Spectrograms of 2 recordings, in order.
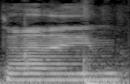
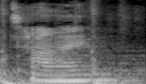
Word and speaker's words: thyme: Then we'll add in thyme or thyme, as you guys have told me. I don't know why that's pronounced like that. I guess the H is silent, but I like thyme better.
